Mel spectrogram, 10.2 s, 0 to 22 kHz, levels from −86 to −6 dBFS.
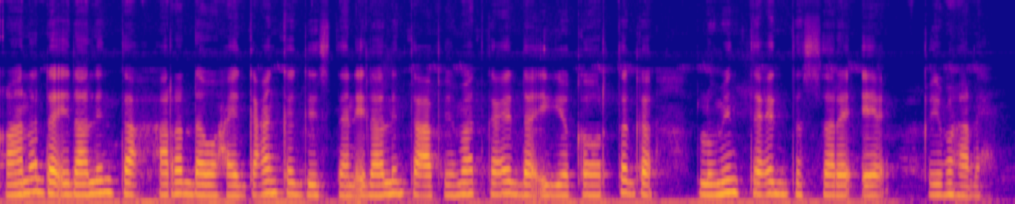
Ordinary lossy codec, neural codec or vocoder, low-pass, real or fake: none; vocoder, 44.1 kHz, 128 mel bands every 256 samples, BigVGAN v2; none; fake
